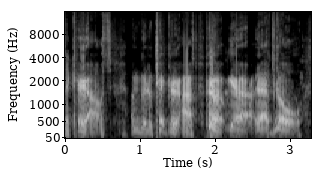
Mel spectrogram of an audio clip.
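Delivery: low-pitched bro-style video game hero voice. Describing how a video game sounds, imitating the game's hero. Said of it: "that's what the game sounds like".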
